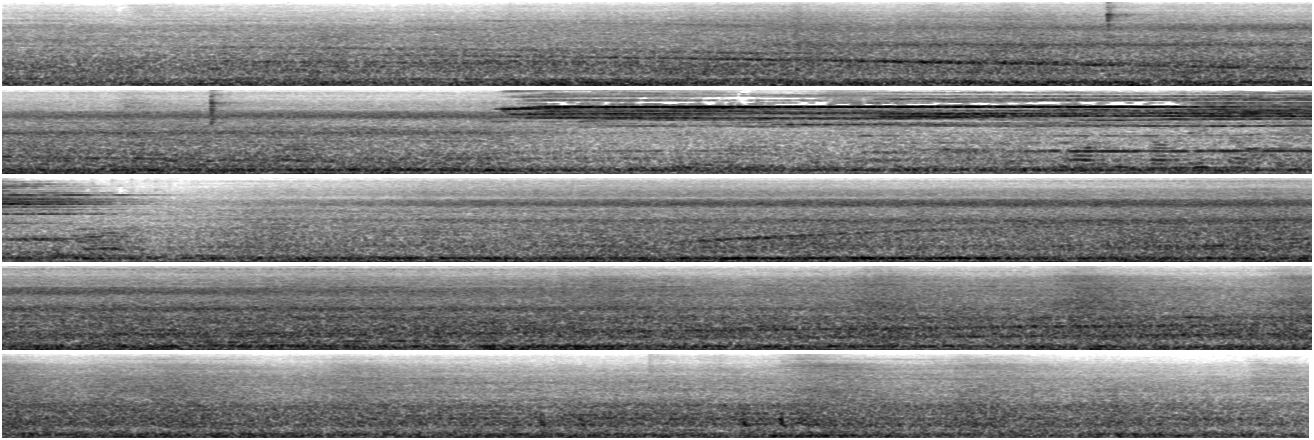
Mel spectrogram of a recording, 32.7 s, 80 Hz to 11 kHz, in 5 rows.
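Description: London Underground S7 stock trains: a train's traction motors whine down in pitch as it brakes into the platform. About nine seconds in comes a loud high-pitched squeal lasting about four seconds. From about sixteen seconds the motor whine rises as a train pulls away, all over a steady rumble.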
